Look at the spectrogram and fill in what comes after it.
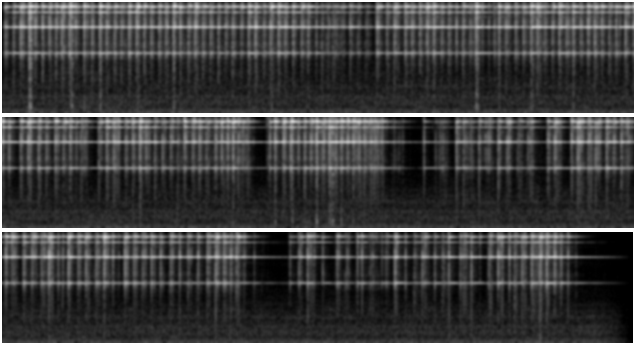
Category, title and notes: Sound effects > Objects / House appliances
BELLHand-Blue Snowball Microphone, CU Altar, Ringing Nicholas Judy TDC
An altar bell ringing.
lutheranism, saints-bell, sacryn, sance-bell, sanctus, ring, Blue-brand, roman-rite, altar, anglican, catholic-church, anglicanism, lutheran, Blue-Snowball, roman, bell, mass, sacring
